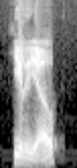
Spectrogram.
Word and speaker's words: Hylio: It's spelled H-Y-L-I-O, which I know looks like Hylio, but it's pronounced Helio.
